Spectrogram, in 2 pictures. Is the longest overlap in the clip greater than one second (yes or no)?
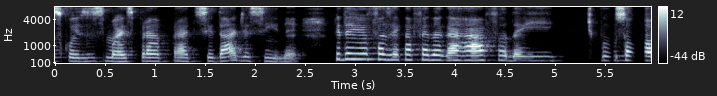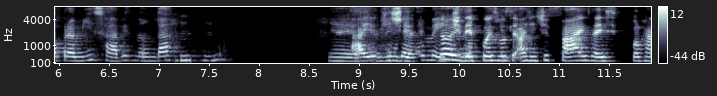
yes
